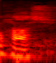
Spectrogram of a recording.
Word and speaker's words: ratio: Todo T seguido de I, mais uma vogal ou semivogal, tem som de C. Por isso que eu falo ratio, tá?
